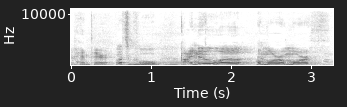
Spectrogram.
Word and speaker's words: Amon Amarth: I know Amon Amarth, right? Is that how you say it? Amon Amarth. Yeah, Amon Amarth.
